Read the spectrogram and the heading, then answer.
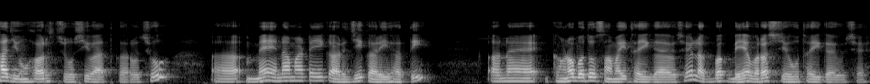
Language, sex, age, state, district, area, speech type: Gujarati, male, 30-45, Gujarat, Anand, urban, spontaneous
